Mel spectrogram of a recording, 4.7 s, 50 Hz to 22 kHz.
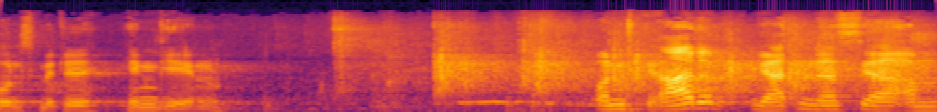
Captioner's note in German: Beifall BÜNDNIS 90/DIE GRÜNEN und CDU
